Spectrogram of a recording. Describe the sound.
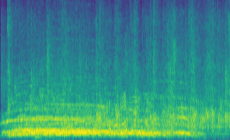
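A live audience at a taping at Sunny's Pizza cheers and applauds loudly. Voices and clapping blend into a steady, dense wash that eases slightly near the end.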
